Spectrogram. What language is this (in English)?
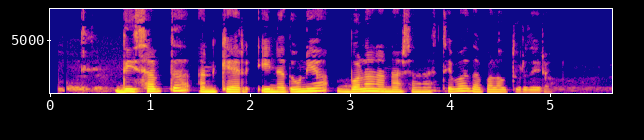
Catalan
